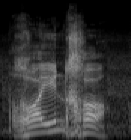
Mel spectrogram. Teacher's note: 3 নম্বর মাখরাজ, হলকের শেষ হইতে গইন খ উচ্চারিত হয়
